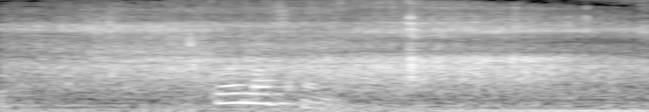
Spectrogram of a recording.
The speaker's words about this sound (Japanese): 割とあの、これは海の音ですけど、あ、でもなんか、セミの声は入ってないみたいで、ちょっと安心しました。あんまり聞こえないですね。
